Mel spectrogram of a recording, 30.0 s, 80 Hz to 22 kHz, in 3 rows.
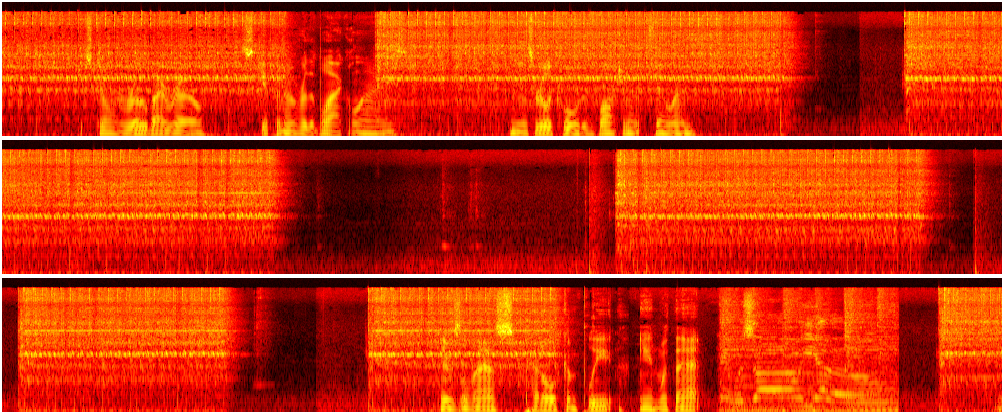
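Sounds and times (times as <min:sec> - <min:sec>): tufting gun high whine: 0:00.0 - 0:03.1, 0:03.7 - 0:08.1, 0:23.6 - 0:25.7.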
